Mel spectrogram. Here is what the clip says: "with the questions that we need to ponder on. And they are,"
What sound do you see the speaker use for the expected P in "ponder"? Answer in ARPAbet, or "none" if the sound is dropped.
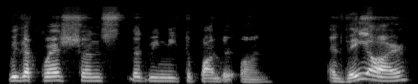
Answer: P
